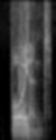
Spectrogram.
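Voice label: "buoyant", American English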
